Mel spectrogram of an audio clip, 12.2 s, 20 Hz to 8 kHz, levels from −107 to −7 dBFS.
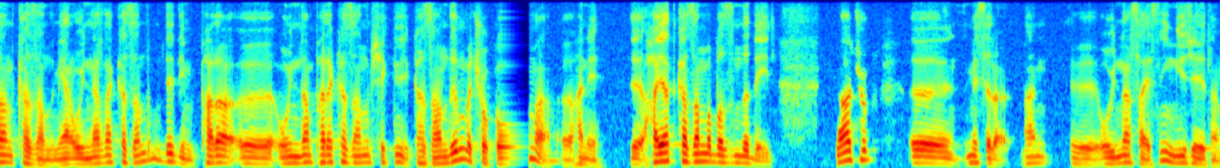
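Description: At about 5.02 s the speech breaks off, and until about 5.3 s a buzzy, smeared repeat of the last sound fills the gap, fading without ever reaching silence. The audio then resumes with about 0.28 s of material simply gone. This is a long network dropout, likely from packets that never arrived, with the receiver's concealment covering the whole gap. A spectrogram shows blurred, repeating harmonics dimming over that span. The waveform shows a periodic, shrinking envelope and then an abrupt restart. Throughout the clip, content stops at 8 kHz, in line with the G.722 call codec.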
